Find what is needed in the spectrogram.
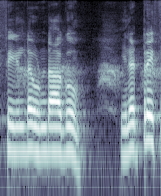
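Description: A man lecturing, with a crow giving one short, harsh caw in a pause in the speech about a second in.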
